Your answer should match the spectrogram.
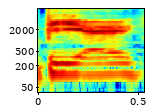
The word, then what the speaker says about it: Zimba: If you look up Andrew Zimba and it's spelled like it sounds, Zimba, in Amazon, you can find In Times of War.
